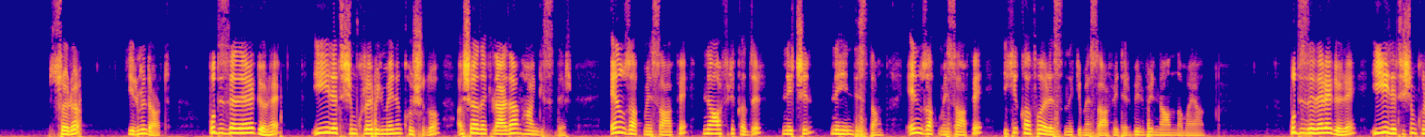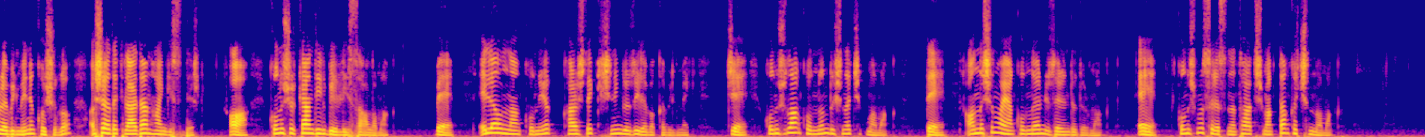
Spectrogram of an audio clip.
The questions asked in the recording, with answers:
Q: Bu dizelere göre iyi iletişim kurabilmenin koşulu aşağıdakilerden hangisidir?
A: Bursa. Ele alınan konuya karşıdaki kişinin gözüyle bakabilmek.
